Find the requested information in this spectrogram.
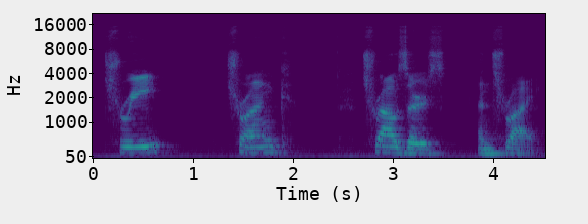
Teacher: The first one starts with the combination of TR, okay? So whenever we have a combination like TR in any English word, that very T changes into CH sound.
